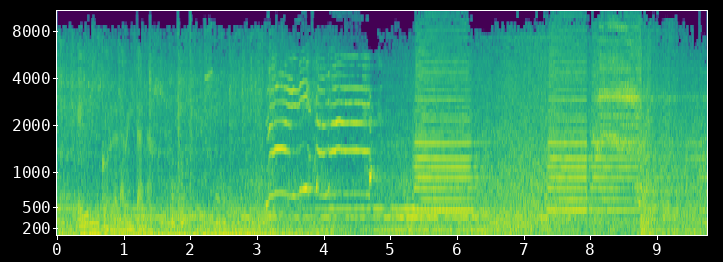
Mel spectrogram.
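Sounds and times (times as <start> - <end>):
truck engine and road noise rumble: 0.0 - 9.7
speech: 0.4 - 2.3
truck horn honking as the truck approaches on a road: 5.0 - 6.6, 7.3 - 9.7.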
